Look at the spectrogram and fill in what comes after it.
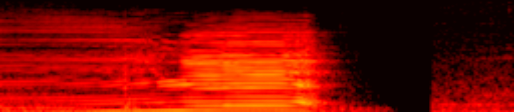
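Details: Zebu mooing: one drawn-out, low, harmonic moo of about a second that swells in loudness, then cuts off into a brief silence followed by faint background sound.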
